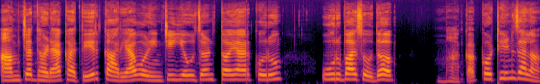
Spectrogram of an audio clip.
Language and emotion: Goan Konkani, sad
